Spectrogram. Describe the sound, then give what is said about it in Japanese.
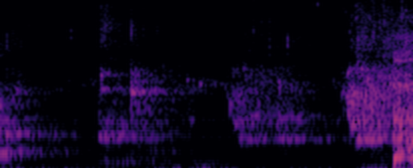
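Hot spring water piped from the source flows into a bath, a faint trickling and splashing that comes in uneven surges and grows a little louder toward the end. “このお湯も源泉から引っ張ってきていますので、効能もバッチリ。”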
